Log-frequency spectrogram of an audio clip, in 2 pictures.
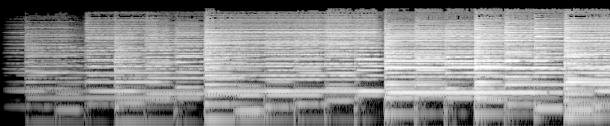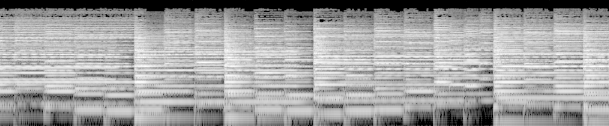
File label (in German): Quintett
